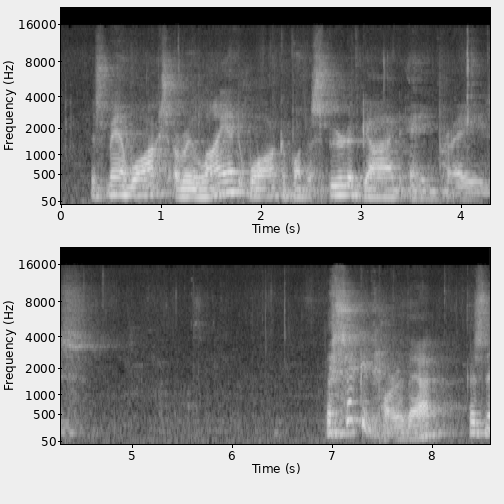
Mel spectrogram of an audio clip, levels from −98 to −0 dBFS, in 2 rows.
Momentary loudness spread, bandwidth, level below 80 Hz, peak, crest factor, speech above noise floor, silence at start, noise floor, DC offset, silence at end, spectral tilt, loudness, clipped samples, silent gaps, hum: 13 LU; 15.5 kHz; -56 dBFS; -4 dBFS; 18 dB; 29 dB; 0.3 s; -50 dBFS; under 0.1%; 0 s; -5 dB/octave; -22 LUFS; under 0.1%; none; none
